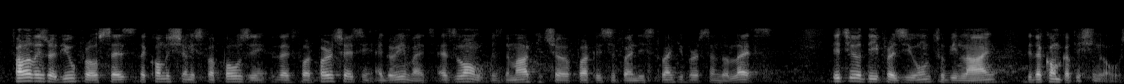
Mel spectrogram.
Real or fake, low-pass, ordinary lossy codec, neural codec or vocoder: fake; 5.4 kHz; none; codec, 24 kHz, 0.9 kbps, WavTokenizer, medium speech release version 1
